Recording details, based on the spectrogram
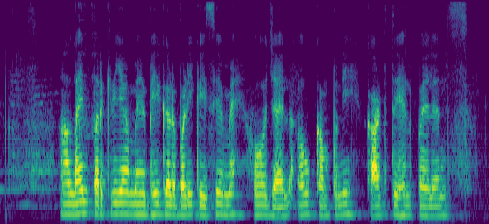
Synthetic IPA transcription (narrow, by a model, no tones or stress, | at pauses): ãːnlaːɪnpɾəkɾɪjamẽbʱiɡəɽbəɽikəɪsemẽhod͡ʒaːɪləukə̃mpənikaːɾʈt̪eːɦɪlpeɪlens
